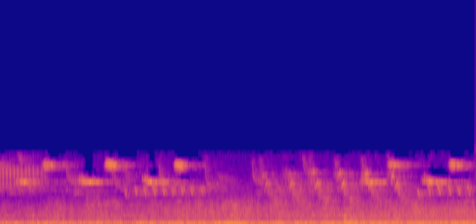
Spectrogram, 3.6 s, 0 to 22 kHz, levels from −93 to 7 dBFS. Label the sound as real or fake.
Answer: real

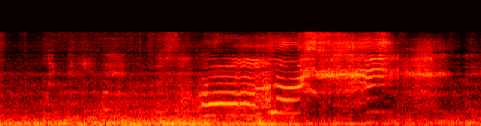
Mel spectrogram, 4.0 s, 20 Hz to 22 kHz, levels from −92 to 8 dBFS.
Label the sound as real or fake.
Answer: fake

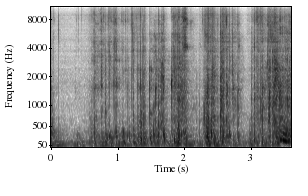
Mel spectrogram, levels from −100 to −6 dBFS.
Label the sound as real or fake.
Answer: fake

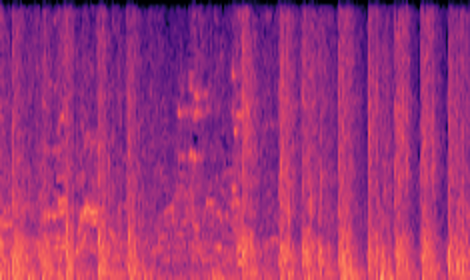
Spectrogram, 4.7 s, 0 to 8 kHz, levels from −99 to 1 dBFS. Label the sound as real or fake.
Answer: real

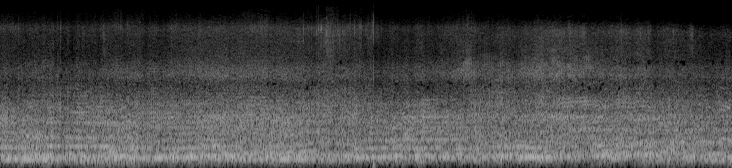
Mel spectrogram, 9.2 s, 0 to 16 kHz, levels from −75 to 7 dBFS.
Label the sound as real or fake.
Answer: real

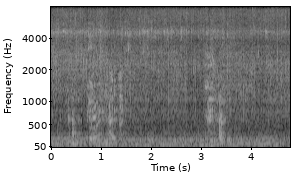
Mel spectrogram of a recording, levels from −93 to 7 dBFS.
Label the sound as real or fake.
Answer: real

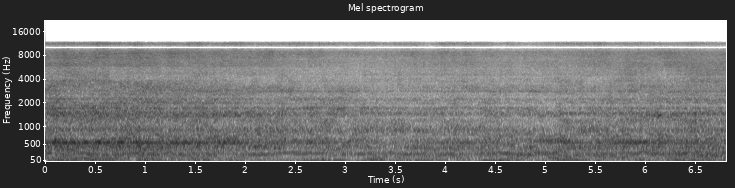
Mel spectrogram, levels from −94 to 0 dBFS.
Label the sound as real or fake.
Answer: fake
